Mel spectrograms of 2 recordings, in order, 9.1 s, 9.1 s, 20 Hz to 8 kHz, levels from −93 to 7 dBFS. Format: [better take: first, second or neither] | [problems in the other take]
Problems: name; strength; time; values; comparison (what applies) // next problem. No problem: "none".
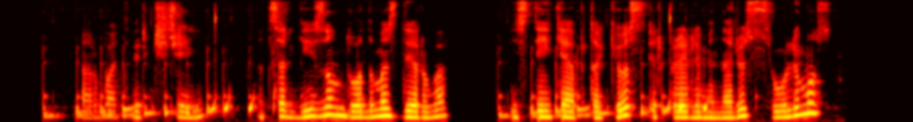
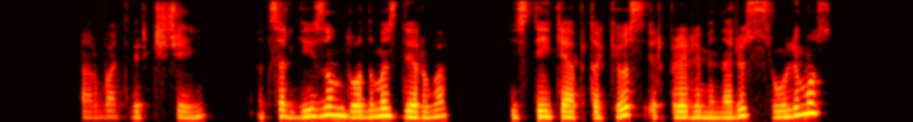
second | noise reduction (neural mask model RNNoise)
